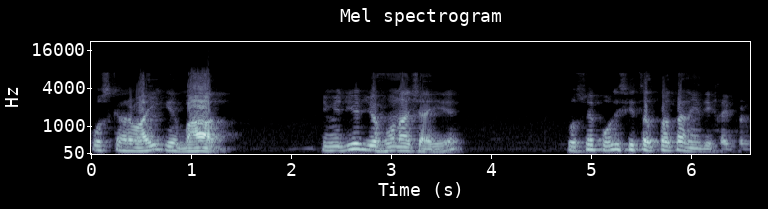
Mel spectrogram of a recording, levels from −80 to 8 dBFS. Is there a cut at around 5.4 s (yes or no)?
no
